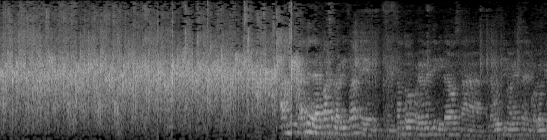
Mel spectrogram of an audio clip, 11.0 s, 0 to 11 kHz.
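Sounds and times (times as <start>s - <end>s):
steady dense applause from a crowd: 0.0s - 6.2s
speech: 6.2s - 10.9s.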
